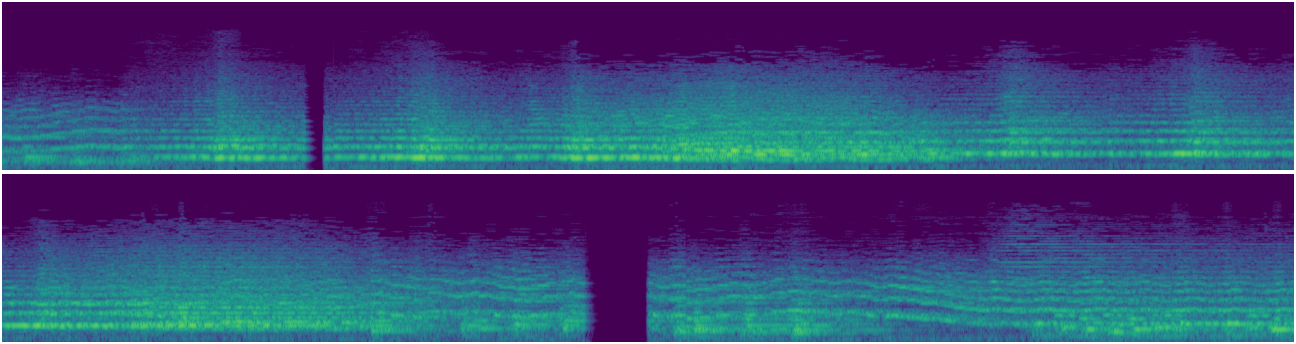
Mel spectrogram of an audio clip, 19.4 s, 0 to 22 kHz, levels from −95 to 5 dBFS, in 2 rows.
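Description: A long network dropout is the likely cause of the break at 2.27 to 2.50 s. The last sound is stretched into a fading buzz or hiss for about 207 ms, ending in about 60 ms of silence, and about 100 ms of audio never returns.

A jitter buffer slow-down runs from 2.95 to 4.46 s. The receiver repeated single pitch periods to rebuild its reserve, adding 92 ms, so the sound plays at 94% speed with drawn-out sounds at unchanged pitch.

A jitter buffer speed-up runs from 8.15 to 13.48 s. Short pitch-period slices, about a tenth of a second in total, were trimmed to cut excess delay, giving 102% speed.

A call audio freeze is the likely cause of the stall at 14.05 to 14.55 s. The sound is held as a fading buzz or hiss for 476 ms, including about 390 ms of silence, then resumes exactly where it stopped, with nothing lost.

A skip ahead occurs at 14.81 to 14.84 s. Roughly 200 ms of audio was discarded while later packets were already waiting, so playback jumps forward through a near-seamless join of only 10 ms.

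A second jitter buffer speed-up runs from 16.71 to 19.30 s, again at 102%. Roughly 50 ms of pitch-period pieces were removed to trim buffer delay.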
